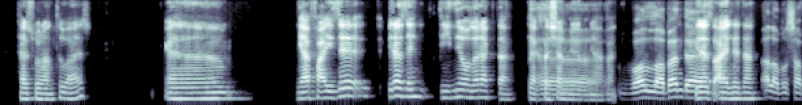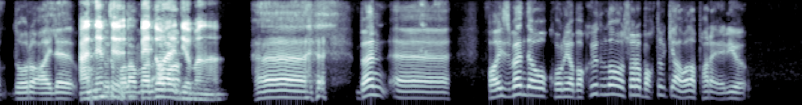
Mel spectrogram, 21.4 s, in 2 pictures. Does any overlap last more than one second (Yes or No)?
Yes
